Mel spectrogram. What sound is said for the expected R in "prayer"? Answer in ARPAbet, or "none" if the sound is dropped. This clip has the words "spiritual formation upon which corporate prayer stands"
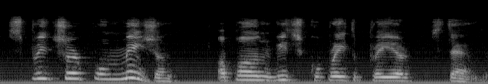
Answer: R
